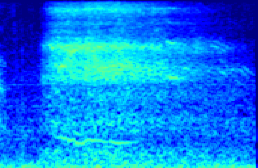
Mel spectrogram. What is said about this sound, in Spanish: Me concentro en la sensación de mi respiración entrando y saliendo por mi nariz. Solo respirar, inhalar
